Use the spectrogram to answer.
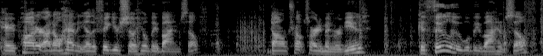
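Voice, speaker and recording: A medium-pitched man with a Southern US accent, fairly quick pace and ordinary pitch variation, amid noticeable background noise. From US South. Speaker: toy reviewer YouTuber. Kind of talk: product review. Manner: casual.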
